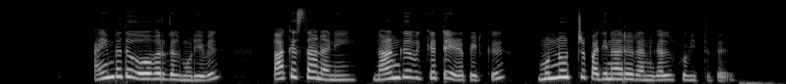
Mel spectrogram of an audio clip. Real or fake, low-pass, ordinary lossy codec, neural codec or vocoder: real; 14.4 kHz; none; none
